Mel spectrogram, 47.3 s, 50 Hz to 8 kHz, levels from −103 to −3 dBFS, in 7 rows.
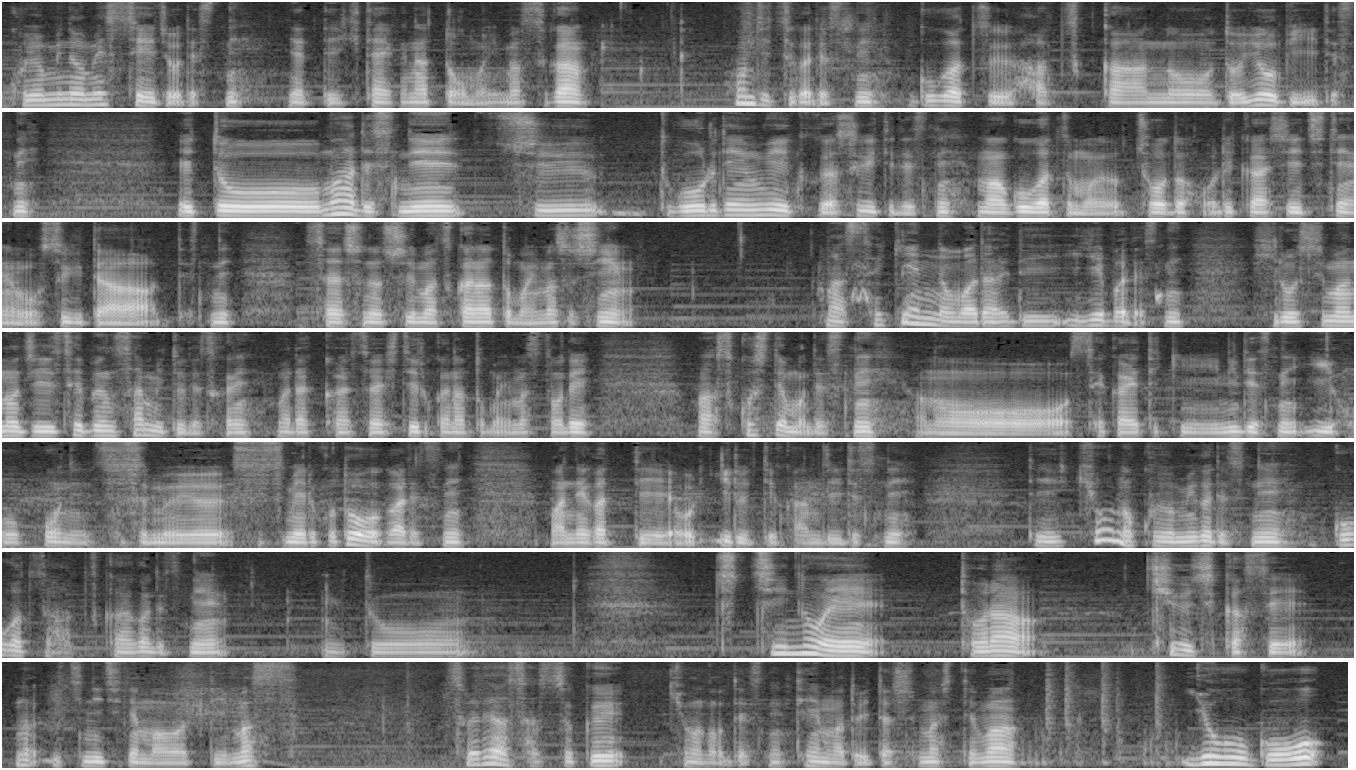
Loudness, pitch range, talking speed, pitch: -23 LUFS, 110-125 Hz, 300 characters per minute, 115 Hz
